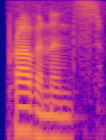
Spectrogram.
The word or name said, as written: provenance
